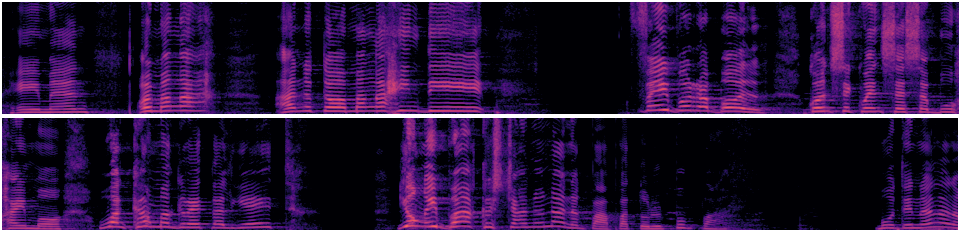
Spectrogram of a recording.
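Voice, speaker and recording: A middle-aged woman pastor delivering an animated sermon, her voice very high and bright. She shifts between loud exhortation and quiet asides, laughing often and prompting the congregation to answer.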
